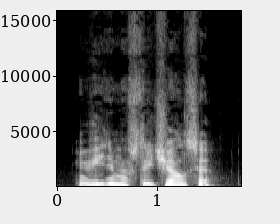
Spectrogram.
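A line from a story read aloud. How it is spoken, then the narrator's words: Regretful sigh. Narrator (Russian): с сожалением вздохнул я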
